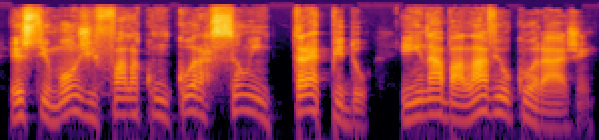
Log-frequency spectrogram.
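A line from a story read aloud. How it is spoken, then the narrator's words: Admiring exclamation. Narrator (Portuguese): O imperador, possuído de admiração, exclamou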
